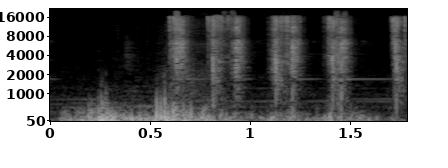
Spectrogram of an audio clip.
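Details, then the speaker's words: Mercedes-Benz won't start, both batteries tested above 12 V (about 13): starter gives sharp dry clicks, about five in two seconds, no cranking, burnt smell; starter solenoid coil burnt out. "ये देखिए इसका solved coil जो है जल गया है। इसलिए कैली टकटक कर रहा है।"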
